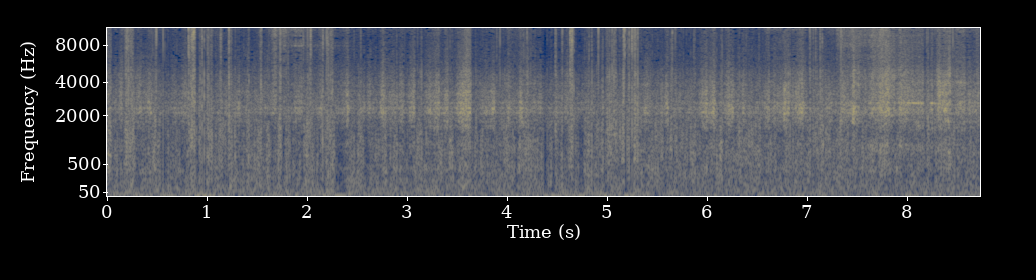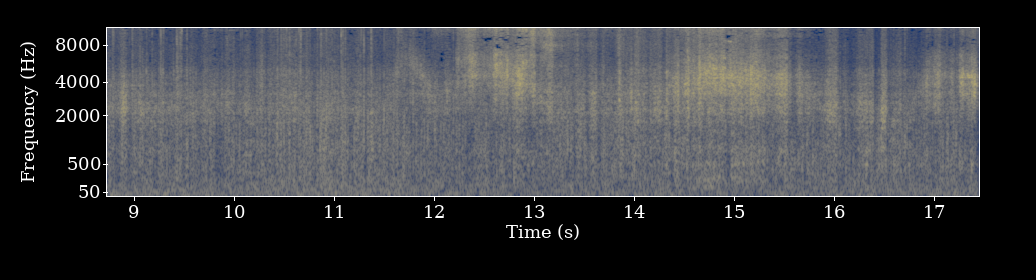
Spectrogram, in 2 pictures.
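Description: Shatabdi Express passenger train running at speed: steady rumble of wheels on the rails with scattered clicks, and wind buffeting the microphone.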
